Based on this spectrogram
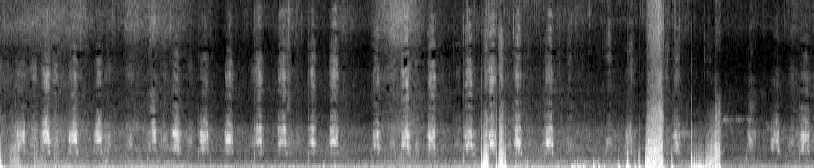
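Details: Tame mallards in the Friedrich Ebert Park, Ludwigshafen am Rhein, Germany, give rapid runs of short nasal quacks. Loud broadband rustling and splashing bursts break in around the fifth to seventh seconds.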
